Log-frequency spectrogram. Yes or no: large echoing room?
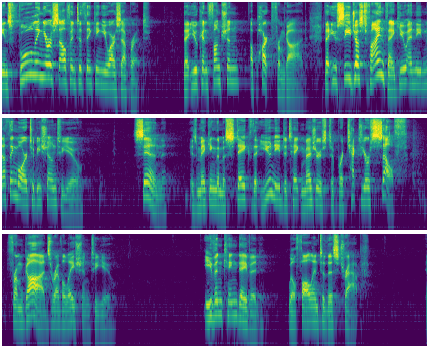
yes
